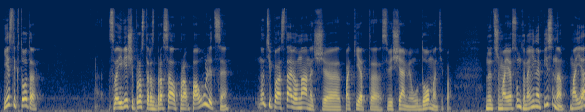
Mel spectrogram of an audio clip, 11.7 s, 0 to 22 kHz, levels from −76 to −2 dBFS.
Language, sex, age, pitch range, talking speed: Russian, male, 20-39, 115-165 Hz, 145 wpm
